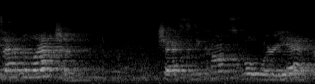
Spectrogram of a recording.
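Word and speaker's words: Apalachin: Some pronounce it Appalachian like Mrs. Alrech. Others pronounce it Appalachian like Tristan Haywood. I'm looking at you. It isn't either of those. It's Appalachin.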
